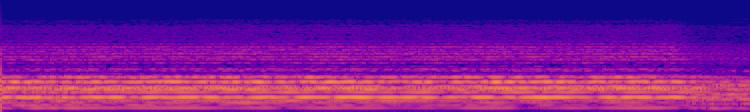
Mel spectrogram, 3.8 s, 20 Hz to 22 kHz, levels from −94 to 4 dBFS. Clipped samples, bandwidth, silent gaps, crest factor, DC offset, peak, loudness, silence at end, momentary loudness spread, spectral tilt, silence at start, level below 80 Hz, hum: under 0.1%; 9.2 kHz; none; 12 dB; under 0.1%; -14 dBFS; -28 LUFS; 0 s; 3 LU; -5.5 dB/octave; 0 s; -84 dBFS; none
